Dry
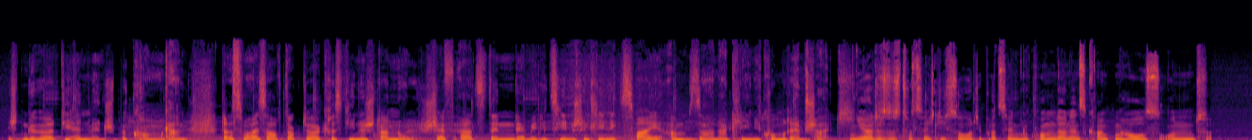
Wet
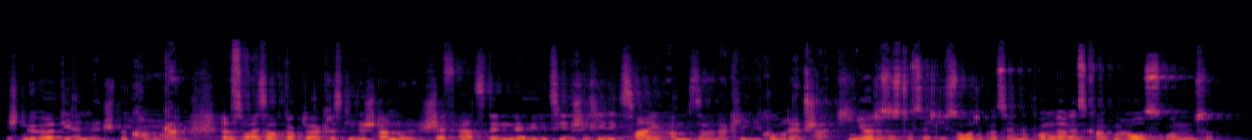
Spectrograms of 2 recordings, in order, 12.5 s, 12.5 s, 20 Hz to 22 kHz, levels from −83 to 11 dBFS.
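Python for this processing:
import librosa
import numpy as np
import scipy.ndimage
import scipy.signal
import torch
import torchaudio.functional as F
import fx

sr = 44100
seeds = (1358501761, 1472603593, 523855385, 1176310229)

p1 = fx.frame_reverse(x, sr, frame_ms=51.0)
p2 = scipy.signal.sosfilt(scipy.signal.butter(2, 240.0, 'highpass', fs=sr, output='sos'), p1)
p3 = fx.peak_eq(p2, sr, hz=4000.0, db=4.0, octaves=0.35)
p4 = p3 + fx.echo_feedback(p3, sr, ms=95, feedback_pct=59, wet_db=-13, dry=0)
y = fx.spectral_expand(p4, sr, expansion=1.5)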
